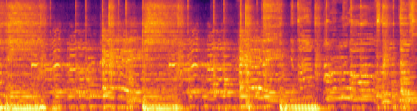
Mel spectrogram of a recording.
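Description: Live band playing a song: male and female singing over electric guitar and drums, with deep bass notes coming back about every three seconds, heard from the crowd in a small club.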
